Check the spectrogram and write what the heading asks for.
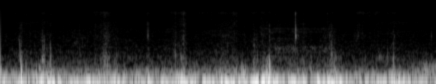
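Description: Wind buffeting the microphone as a low, uneven rumble, with footsteps through fresh snow and brush.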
